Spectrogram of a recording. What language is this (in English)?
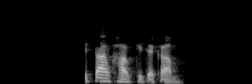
Thai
